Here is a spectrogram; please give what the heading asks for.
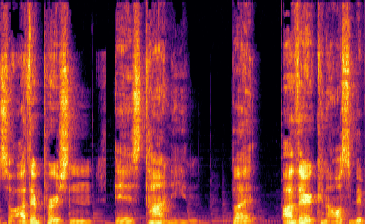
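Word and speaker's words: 他人: So other person is tanin, but other can also be pronounced hoka.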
